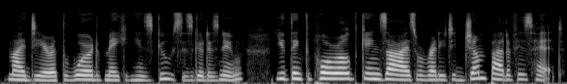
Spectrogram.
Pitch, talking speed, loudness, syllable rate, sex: 220 Hz, 295 wpm, -18 LUFS, 6.1 syllables/s, female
